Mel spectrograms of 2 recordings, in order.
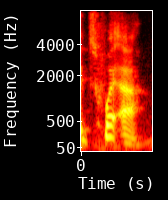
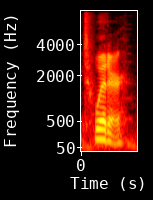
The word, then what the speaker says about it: Twitter: really fun fact is we don't pronounce our T's if they're in the middle of words we use D's like even we've been saying Twitter it's Twitter Twitter but like we're saying Twitter Twitter you know a bottle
